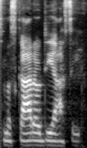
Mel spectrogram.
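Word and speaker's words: Moscato d'Asti: If for all of our listeners who know how to pronounce things, it's Moscato d'Asi.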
